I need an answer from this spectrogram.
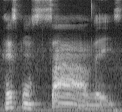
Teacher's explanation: Então, é paroxítona. O acento aqui está na penúltima sílaba, terminada em ditongo. Responsáveis. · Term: paroxítona terminada em ditongo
